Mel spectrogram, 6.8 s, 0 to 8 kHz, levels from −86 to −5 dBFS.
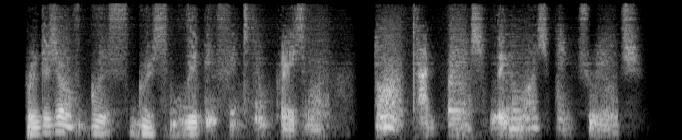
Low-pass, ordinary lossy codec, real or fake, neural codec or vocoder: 7.2 kHz; none; fake; codec, 44.1 kHz, 0.9 kbps, DAC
